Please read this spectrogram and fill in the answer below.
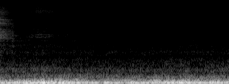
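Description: Steady low rumble of a moving car, engine and road noise heard from inside the cabin.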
